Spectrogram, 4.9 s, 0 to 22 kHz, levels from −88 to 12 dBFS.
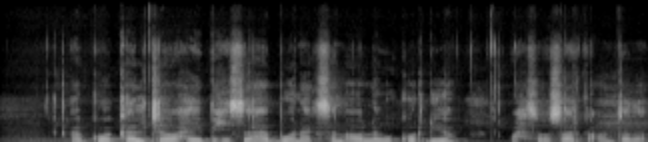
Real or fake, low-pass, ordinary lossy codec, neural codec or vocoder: real; none; none; none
